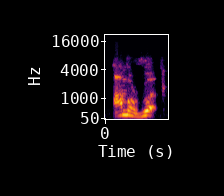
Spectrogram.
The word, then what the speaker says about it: Amaruk: Amaruk is how you pronounce Morocco in the Berber language, which was one of the languages from this land that the Moritanians spoke.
